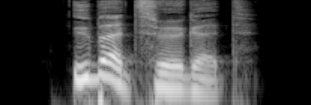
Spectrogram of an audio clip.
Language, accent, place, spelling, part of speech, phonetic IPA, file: German, Germany, Berlin, überzöget, verb, [ˈyːbɐˌt͡søːɡət], De-überzöget.ogg
- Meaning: second-person plural subjunctive II of überziehen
